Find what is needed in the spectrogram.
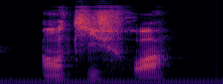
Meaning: anticold (preventing the effects of cold weather)
- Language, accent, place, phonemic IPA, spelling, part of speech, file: French, France, Lyon, /ɑ̃.ti.fʁwa/, antifroid, adjective, LL-Q150 (fra)-antifroid.wav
